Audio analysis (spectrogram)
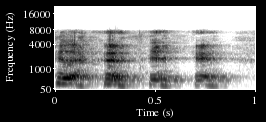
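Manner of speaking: high, loud hidden-watcher snicker; mock snicker. Watcher in the bushes gloats at a flop, snickering. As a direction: snicker at someone else's failure.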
